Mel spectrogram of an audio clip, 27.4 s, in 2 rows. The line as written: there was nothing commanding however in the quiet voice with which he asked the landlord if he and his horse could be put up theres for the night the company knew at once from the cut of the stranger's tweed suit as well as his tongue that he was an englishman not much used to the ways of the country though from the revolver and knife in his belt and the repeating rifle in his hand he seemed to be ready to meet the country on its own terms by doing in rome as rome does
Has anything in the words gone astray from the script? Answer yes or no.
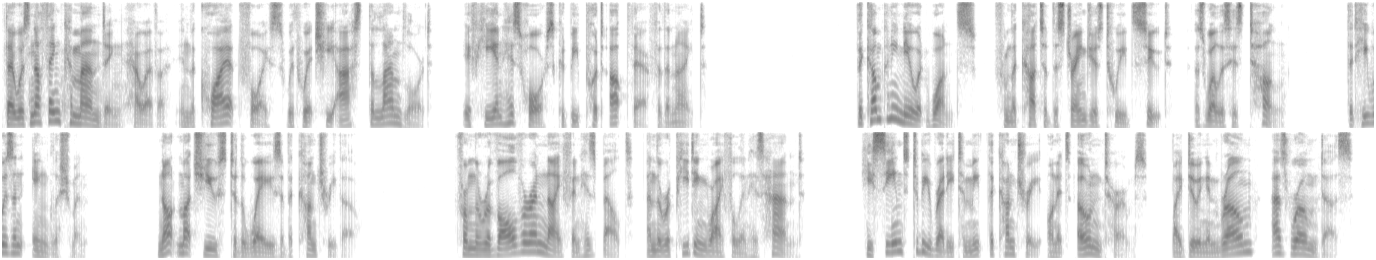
yes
